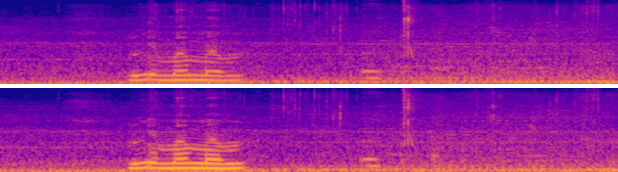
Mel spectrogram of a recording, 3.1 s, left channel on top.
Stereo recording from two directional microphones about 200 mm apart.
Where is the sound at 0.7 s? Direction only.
5° left (ahead or behind).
